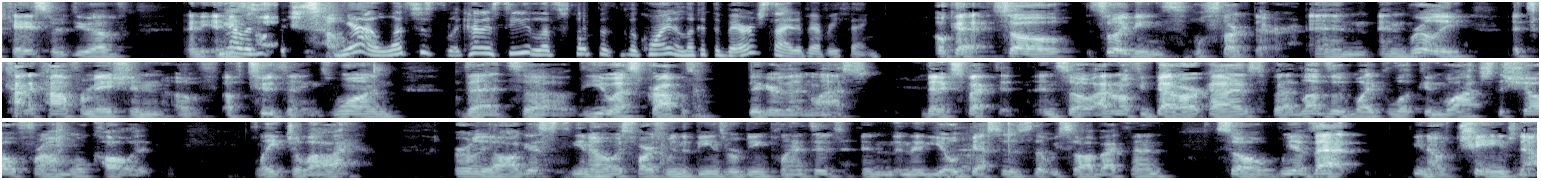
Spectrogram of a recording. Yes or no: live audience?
no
